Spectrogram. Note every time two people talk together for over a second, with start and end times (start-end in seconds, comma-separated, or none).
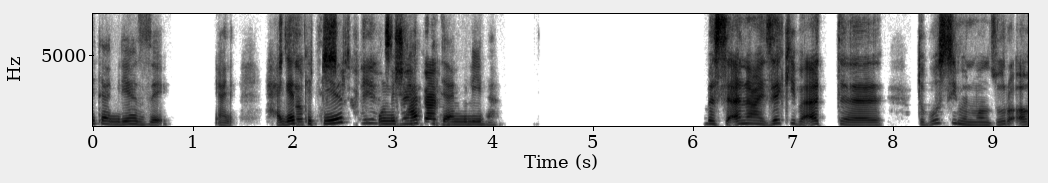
1.8-3.6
